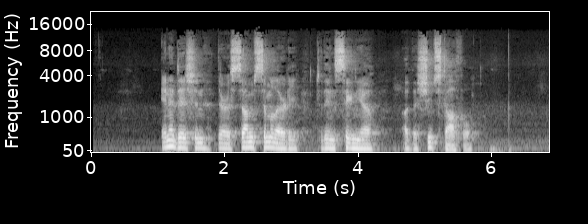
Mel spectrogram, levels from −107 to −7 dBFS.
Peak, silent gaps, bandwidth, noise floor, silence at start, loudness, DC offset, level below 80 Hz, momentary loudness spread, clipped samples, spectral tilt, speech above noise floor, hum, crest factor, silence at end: -2 dBFS; none; 13.5 kHz; -61 dBFS; 1.05 s; -19 LUFS; under 0.1%; -44 dBFS; 15 LU; under 0.1%; -4 dB/octave; 41 dB; none; 18 dB; 0.6 s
